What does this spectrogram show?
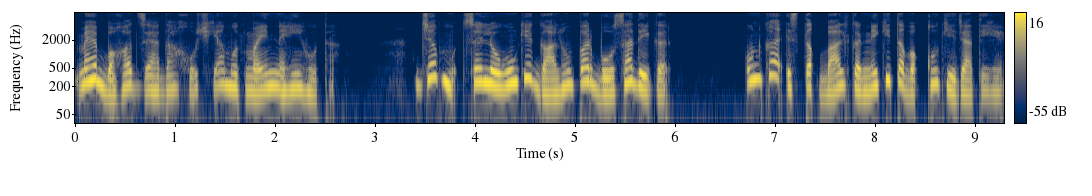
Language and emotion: Urdu, sad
